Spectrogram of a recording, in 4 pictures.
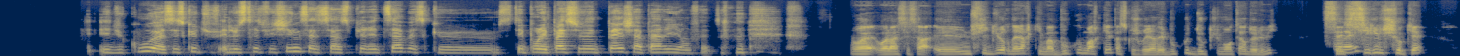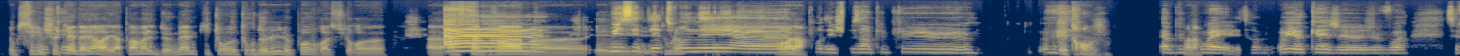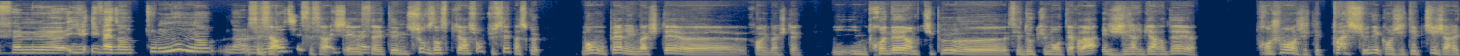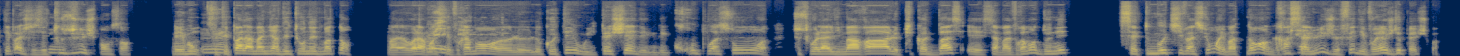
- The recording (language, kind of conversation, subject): French, podcast, Peux-tu me parler d’un loisir qui t’apaise vraiment, et m’expliquer pourquoi ?
- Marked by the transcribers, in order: in English: "street-fishing"; chuckle; other background noise; drawn out: "Ah"; chuckle; stressed: "passionné"; stressed: "vraiment"; stressed: "motivation"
